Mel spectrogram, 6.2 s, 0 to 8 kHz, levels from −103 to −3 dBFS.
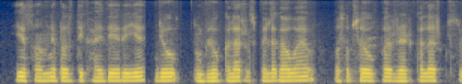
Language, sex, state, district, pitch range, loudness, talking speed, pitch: Hindi, male, Chhattisgarh, Bilaspur, 130-135 Hz, -15 LUFS, 205 wpm, 130 Hz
